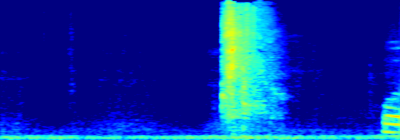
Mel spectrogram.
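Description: A hard plastic toy capsule being pulled open by hand, with one short, sharp burst of plastic noise about two seconds in as it comes apart.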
